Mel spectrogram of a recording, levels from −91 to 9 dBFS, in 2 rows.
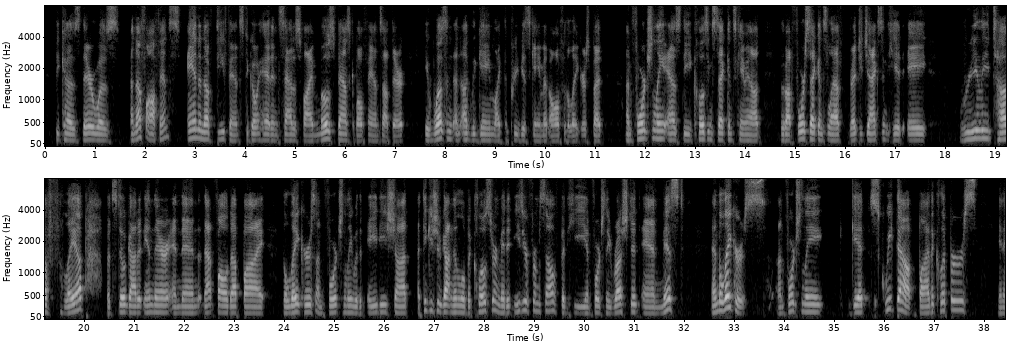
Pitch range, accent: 135-165 Hz, American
